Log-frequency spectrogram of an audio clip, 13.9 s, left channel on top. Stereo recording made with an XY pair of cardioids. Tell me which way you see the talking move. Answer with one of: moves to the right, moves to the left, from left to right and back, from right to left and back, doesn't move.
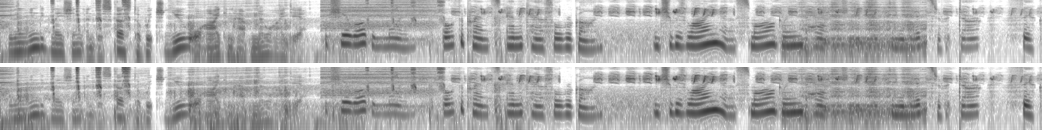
moves to the right.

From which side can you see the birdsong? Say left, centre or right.
right.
